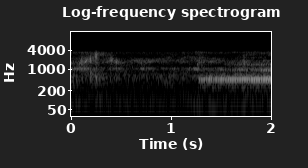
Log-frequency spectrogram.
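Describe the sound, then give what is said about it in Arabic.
A telephone call tone sounds as the line connects: after faint, muffled noise, a single steady tone starts partway through and holds unbroken to the end. It is quiet overall. “هذا الاتصال. سامعين صوت الاتصال؟”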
